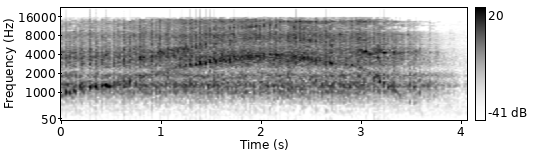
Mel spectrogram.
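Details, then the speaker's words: Traxxas Stampede RC truck with stock sensorless brushless motor, a smooth whine climbing quickly and holding high before spinning down, no grinding or cogging; very fast at speed though it severely cogs at low throttle, as the ESC cannot sense rotor position. "Now the good thing about a sensorless brushless motor like this is it's very, very fast."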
